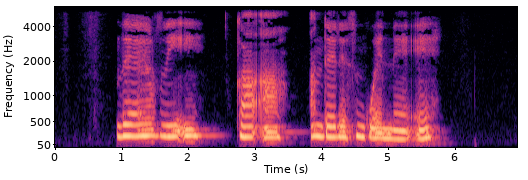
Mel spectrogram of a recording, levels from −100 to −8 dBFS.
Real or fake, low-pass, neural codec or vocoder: real; 5.4 kHz; none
